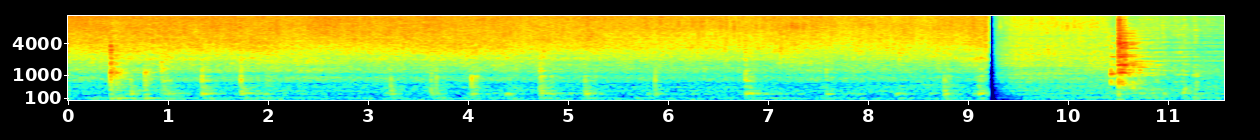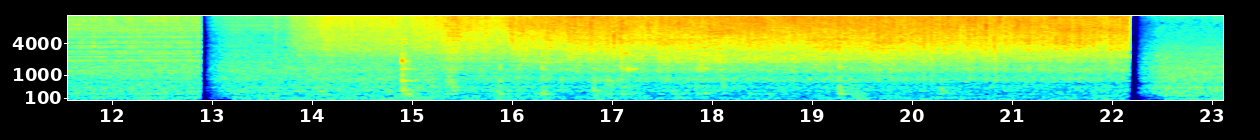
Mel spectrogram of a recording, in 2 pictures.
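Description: Baby potatoes frying in hot oil in a pan, a steady sizzle with small clicks of a spatula as they are stirred. The sizzle cuts off suddenly twice, with a brief loud noise about ten seconds in before the frying resumes.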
